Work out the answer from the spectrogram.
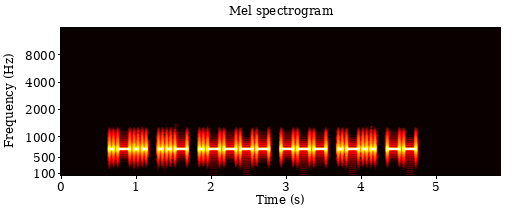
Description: Morse code, heard as a keyed tone, about 22 wpm, 700 Hz. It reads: LU1OLM
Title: DXCC-100 Call Signs - 6 Characters - Repeated 3x - 22wpm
